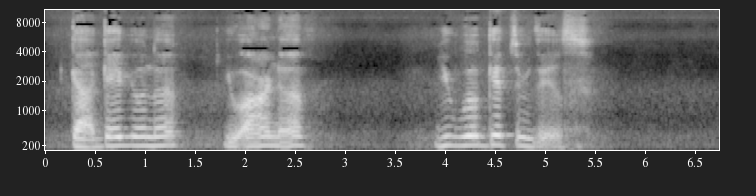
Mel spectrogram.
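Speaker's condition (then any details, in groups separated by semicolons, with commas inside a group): Cerebral palsy; scoliosis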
